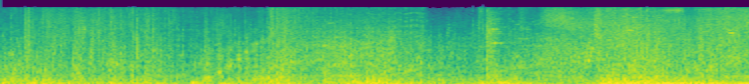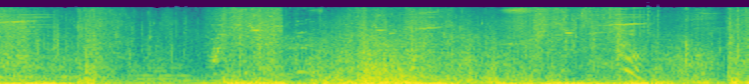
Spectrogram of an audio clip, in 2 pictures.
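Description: A bowstring twangs as arrows are loosed.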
